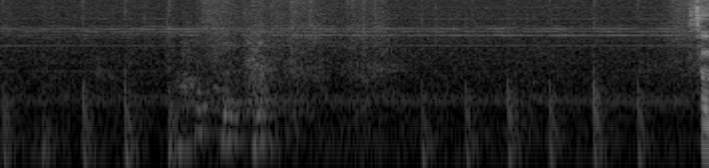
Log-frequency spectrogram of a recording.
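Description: A series of about ten short, hollow finger taps on the back, with a brief murmur of voice midway: normal resonant chest percussion.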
